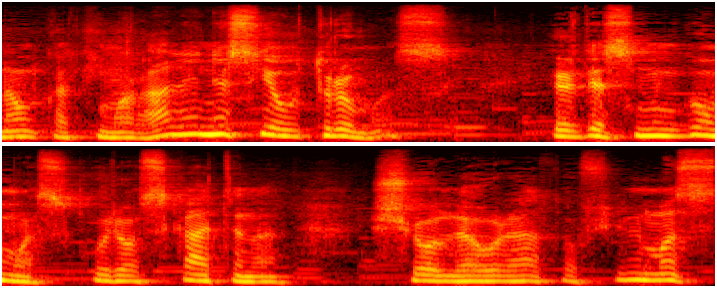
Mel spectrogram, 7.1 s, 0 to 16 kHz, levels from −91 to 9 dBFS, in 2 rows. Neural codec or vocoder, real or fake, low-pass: none; real; 14.4 kHz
